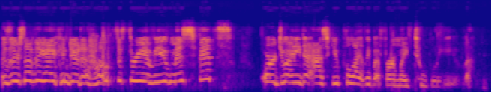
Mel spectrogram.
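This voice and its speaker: A woman does a put-on character voice at an extremely high pitch, talking at a fairly quick pace. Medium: actual play. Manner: blunt, curt, impatient.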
